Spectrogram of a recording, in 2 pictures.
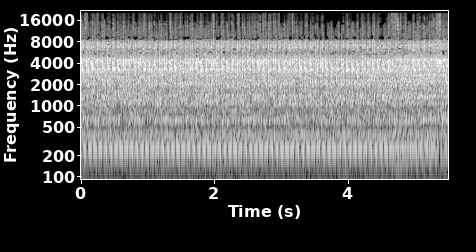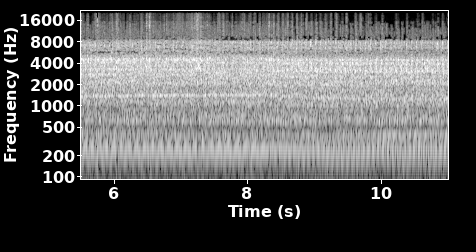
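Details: Rebuilt Atomic 4 engine at idle: a steady idle with a faint uneven beat and a slight stumble midway, like a cylinder dropping out; misfire after the rebuild.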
